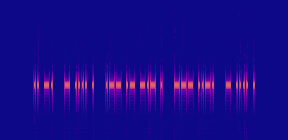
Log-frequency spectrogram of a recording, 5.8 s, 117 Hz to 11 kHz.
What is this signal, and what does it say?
Morse code, heard as a keyed tone, about 32 wpm, 700 Hz. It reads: IN THE WAKE OF THE
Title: Speed-Racing - Sets of 5 Words 35wpm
